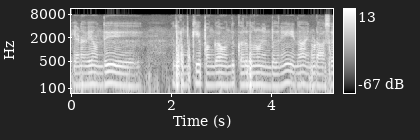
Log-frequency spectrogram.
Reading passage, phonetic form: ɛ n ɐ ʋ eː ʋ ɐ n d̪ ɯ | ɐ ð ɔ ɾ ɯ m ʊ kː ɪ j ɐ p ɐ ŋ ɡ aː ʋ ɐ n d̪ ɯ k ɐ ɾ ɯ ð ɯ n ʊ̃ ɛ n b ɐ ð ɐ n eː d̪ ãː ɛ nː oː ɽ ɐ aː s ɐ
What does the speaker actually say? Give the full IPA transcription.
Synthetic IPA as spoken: ɛ n ɐ ʋ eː ʋ ɐ n d̪ ɯ | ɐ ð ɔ ɾ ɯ m ʊ kː ɪ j ɐ p ɐ ŋ ɡ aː ʋ ɐ n d̪ ɯ k ɐ ɾ ɯ ð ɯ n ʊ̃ ɛ n b ɐ ð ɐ n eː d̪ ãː ɛ nː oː ɽ ɐ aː s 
